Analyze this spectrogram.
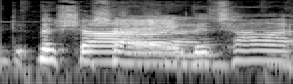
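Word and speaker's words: The Chi: Am I pronouncing this right? Chi? Is that how they? – The Chai.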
